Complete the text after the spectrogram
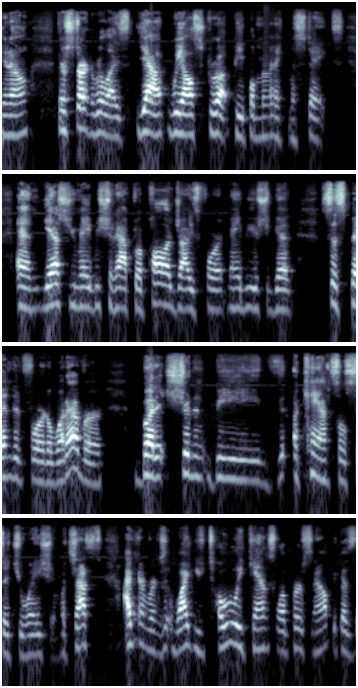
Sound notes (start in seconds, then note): none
